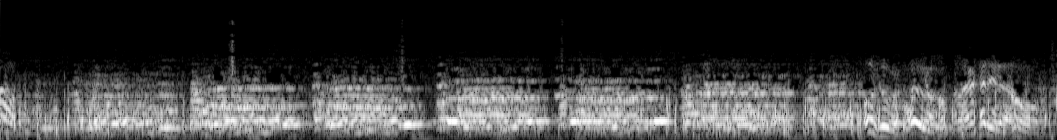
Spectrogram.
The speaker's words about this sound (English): Listen. Me hear train whistle. Me think it back on this side river. The train from the east.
